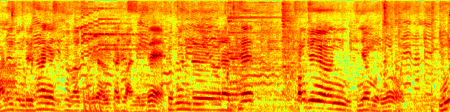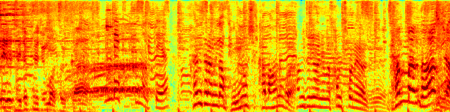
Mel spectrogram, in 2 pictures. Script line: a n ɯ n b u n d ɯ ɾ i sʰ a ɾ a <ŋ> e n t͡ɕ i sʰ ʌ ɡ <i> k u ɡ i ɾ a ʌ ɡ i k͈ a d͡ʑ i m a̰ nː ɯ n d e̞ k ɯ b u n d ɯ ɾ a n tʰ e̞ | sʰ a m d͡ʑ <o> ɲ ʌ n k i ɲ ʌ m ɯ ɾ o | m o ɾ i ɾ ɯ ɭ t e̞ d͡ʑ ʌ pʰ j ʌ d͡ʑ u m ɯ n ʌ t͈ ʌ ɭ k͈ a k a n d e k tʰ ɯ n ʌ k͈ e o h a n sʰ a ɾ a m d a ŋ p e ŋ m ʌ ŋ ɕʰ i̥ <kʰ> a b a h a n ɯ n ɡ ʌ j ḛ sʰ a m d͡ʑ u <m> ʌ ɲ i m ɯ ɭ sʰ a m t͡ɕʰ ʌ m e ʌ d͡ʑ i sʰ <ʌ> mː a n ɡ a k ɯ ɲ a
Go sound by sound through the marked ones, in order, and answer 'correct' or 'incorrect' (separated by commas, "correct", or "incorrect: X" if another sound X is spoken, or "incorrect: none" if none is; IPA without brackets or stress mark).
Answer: correct, incorrect: a, incorrect: u, correct, incorrect: ɲ, incorrect: a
